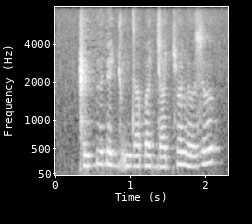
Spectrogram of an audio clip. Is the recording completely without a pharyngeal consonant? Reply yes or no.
yes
